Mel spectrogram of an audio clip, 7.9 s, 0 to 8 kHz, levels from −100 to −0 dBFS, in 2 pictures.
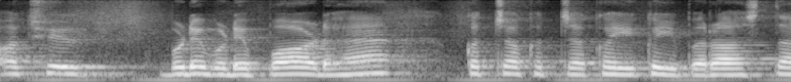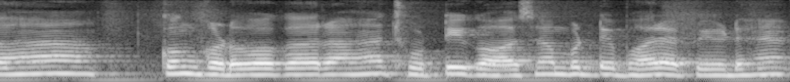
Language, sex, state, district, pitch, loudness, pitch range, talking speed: Hindi, female, Haryana, Jhajjar, 200 Hz, -16 LUFS, 185-210 Hz, 165 wpm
